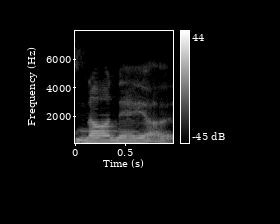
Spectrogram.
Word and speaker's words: Nanea: should have um uh let you know it's pronounced na naya it's the hawaiian word for peacefulness and serenity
